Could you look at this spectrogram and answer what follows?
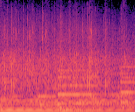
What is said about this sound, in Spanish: Le damos un aplauso a toda la gente que ha recibido al Señor en su corazón.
